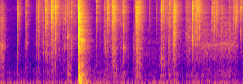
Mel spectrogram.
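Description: Scissors snip a paper piece for a junk journal envelope in one sharp close cut, surrounded by soft rustling and handling of paper.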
